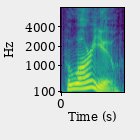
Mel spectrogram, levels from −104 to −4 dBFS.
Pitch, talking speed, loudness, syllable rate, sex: 160 Hz, 225 wpm, -14 LUFS, 5.6 syllables/s, male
